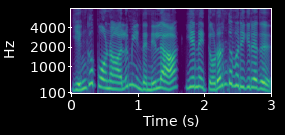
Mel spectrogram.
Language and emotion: Tamil, surprised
